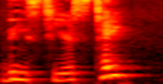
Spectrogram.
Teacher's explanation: Você prepara o T, você prepara o K, mas você não finaliza esse som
